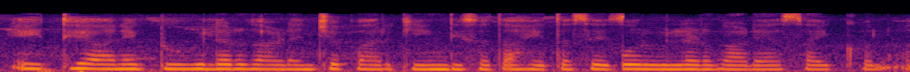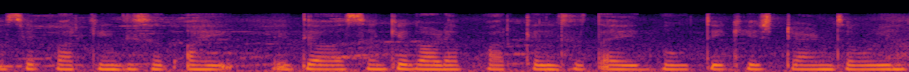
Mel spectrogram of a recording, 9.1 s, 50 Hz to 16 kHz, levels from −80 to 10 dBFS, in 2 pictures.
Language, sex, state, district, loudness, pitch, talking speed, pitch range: Marathi, female, Maharashtra, Dhule, -19 LUFS, 210 Hz, 190 wpm, 210-220 Hz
